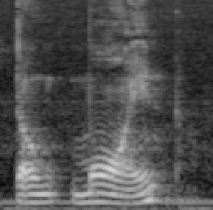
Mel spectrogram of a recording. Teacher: glottaling after N, final glottal, T glottaling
